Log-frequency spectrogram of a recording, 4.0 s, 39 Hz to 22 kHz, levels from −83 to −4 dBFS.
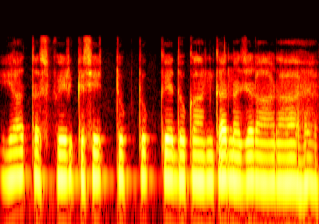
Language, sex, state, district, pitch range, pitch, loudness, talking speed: Hindi, male, Jharkhand, Ranchi, 135-145 Hz, 140 Hz, -18 LUFS, 165 wpm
